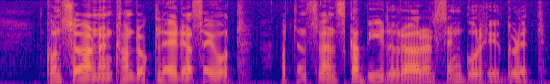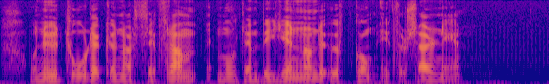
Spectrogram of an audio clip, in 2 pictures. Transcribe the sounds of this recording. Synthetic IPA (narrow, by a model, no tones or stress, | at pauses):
kʰɔnsæːɳənkʰand̪ɔk̚ɡleːd̪jasɛjot̪ | at̪̚d̪ɛnsvɛnskabiːlɾœːɾəlsənɡoːɾɦʏɡəlɪt̪ɔnʉ̟ːt̪ʰuːɖɛkʰɵnːaseːfɾamːmuːt̪ɛnbɛjʏnːand̪əʔɵpːɡɔŋːɪ̰fœʂæɾnɪ̰ŋə̰n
